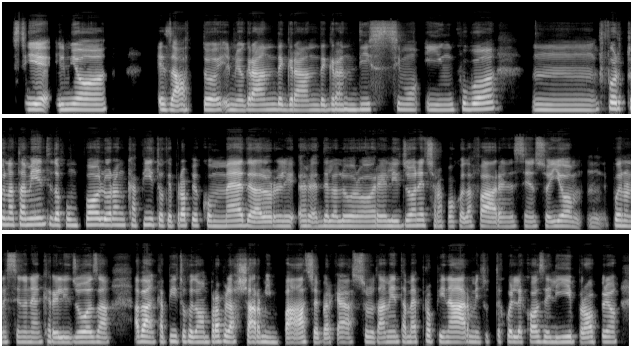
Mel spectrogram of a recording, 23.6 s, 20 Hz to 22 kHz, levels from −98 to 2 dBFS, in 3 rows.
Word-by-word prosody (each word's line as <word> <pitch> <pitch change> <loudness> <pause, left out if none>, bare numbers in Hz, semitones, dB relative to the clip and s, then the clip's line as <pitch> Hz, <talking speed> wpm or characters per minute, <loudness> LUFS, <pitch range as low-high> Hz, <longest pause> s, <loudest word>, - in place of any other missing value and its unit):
Sì 195 -1 +5
il 190 +1 -2
mio 190 -1 +4 0.6
esatto. 190 0 0
Il 185 0 -3
mio 175 -1 -3
grande, 190 +1 +1
grande, 180 0 -2
grandissimo 190 +1 -4
incubo. 195 +4 -1 0.5
Mhmm. 180 -1 -6
Fortunatamente 220 +1 +1
dopo 210 0 0
un 205 -1 -3
po' 220 +2 +3
loro 215 -1 +2
han 210 -1 -2
capito 210 0 -4
che 180 -1 -5
proprio 195 +1 -1
con 185 -2 -5
me 180 +2 +5
della 165 -4 +3
loro 165 +1 +2
re 175 -1 -4
re 180 -3 -4
della 175 0 -2
loro 175 0 -1
religione 180 +2 -1
c'era 180 -3 -7
poco 170 0 -8
da 170 +2 -4
fare. 165 -2 +1
Nel 165 +1 -10
senso 170 0 -8
io, 170 -3 -1
mh, 145 - -16
poi 195 -1 0
non 180 -1 -2
essendo 180 0 -4
neanche 175 +2 -2
religiosa, 175 0 +1 0.3
avevan 190 -1 +6
capito 190 +1 -4
che 190 - 0
dovevan 180 0 -1
proprio 190 0 +3
lasciarmi 180 0 +3
in 170 -1 -7
pace 170 0 +3
perché 155 +1 -4
assolutamente 175 +1 -1
a - - 0
me 180 0 0
propinarmi 180 -2 +4
tutte 185 +2 -14
quelle 180 -1 -1
cose 185 -1 -1
lì 180 +1 -1
proprio 180 +1 0
185 Hz, 155 wpm, -22 LUFS, 175-195 Hz, 0.6 s, avevan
